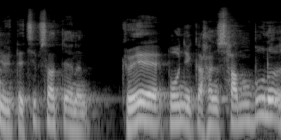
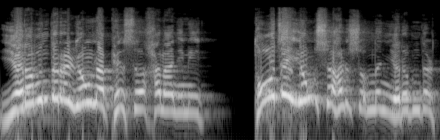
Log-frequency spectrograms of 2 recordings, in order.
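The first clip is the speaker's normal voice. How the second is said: higher and louder, fervent sermon; preaching at full force; 8 semitones higher, 6 dB louder than usual. Acted. Pastor urging the church to accept each other, loud preaching. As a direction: drive it home to the congregation.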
